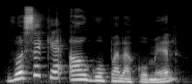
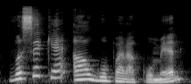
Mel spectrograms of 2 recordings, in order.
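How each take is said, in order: Both takes have the same delivery.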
